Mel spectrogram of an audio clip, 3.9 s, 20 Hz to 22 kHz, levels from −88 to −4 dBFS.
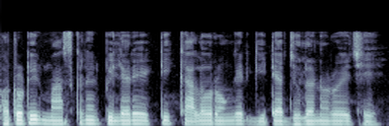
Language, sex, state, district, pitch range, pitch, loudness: Bengali, male, West Bengal, Alipurduar, 95-105 Hz, 100 Hz, -19 LUFS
